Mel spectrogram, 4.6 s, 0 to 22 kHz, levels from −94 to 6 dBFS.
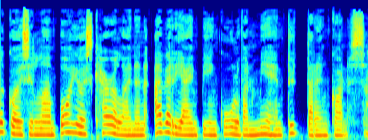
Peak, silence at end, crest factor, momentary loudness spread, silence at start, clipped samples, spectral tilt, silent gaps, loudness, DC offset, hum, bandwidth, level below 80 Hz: -2 dBFS; 0 s; 16 dB; 7 LU; 0 s; under 0.1%; -5 dB/octave; none; -19 LUFS; under 0.1%; none; 16.5 kHz; -58 dBFS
